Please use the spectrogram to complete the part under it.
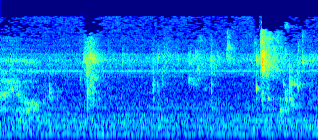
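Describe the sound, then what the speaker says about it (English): Soft, sparse water drips while sea moss is prepared, a few faint isolated plinks over low background noise, with a quiet whispering voice. "The sound of water dripping like that."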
